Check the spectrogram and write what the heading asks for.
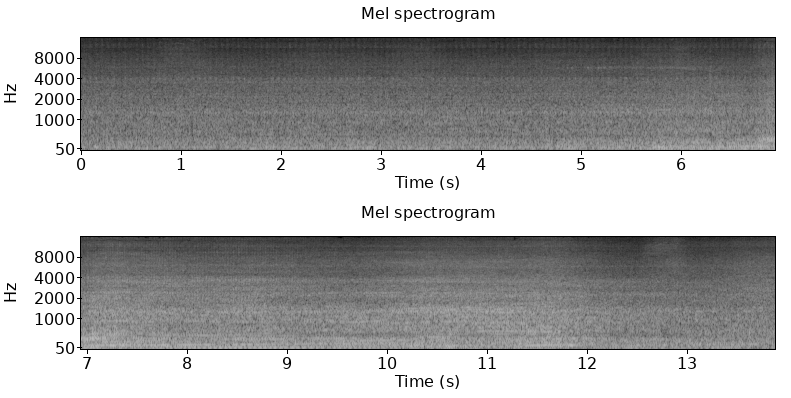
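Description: A road vehicle passing on the street: its engine grows louder about six seconds in and falls away about twelve seconds in, over a steady low traffic hum.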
